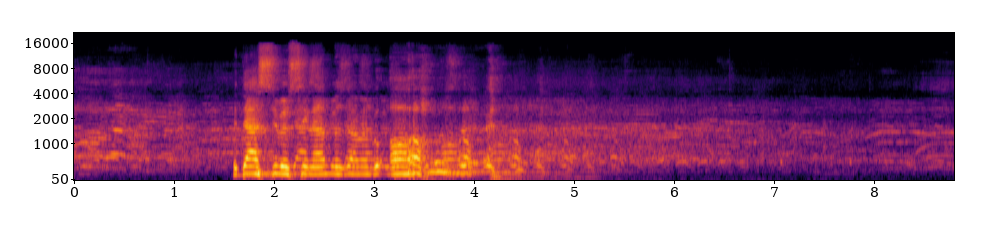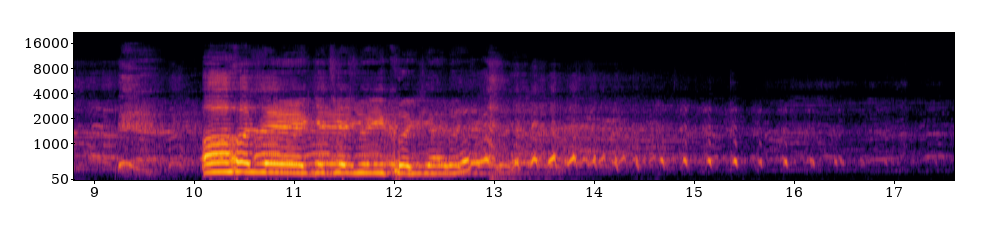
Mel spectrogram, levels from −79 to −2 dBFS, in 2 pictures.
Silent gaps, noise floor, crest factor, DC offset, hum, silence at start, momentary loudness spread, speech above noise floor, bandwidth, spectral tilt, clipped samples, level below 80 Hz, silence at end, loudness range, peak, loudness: none; -50 dBFS; 20 dB; under 0.1%; none; 0 s; 25 LU; 34 dB; 16.5 kHz; -5 dB/octave; under 0.1%; -56 dBFS; 1.4 s; 22 LU; 0 dBFS; -17 LUFS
